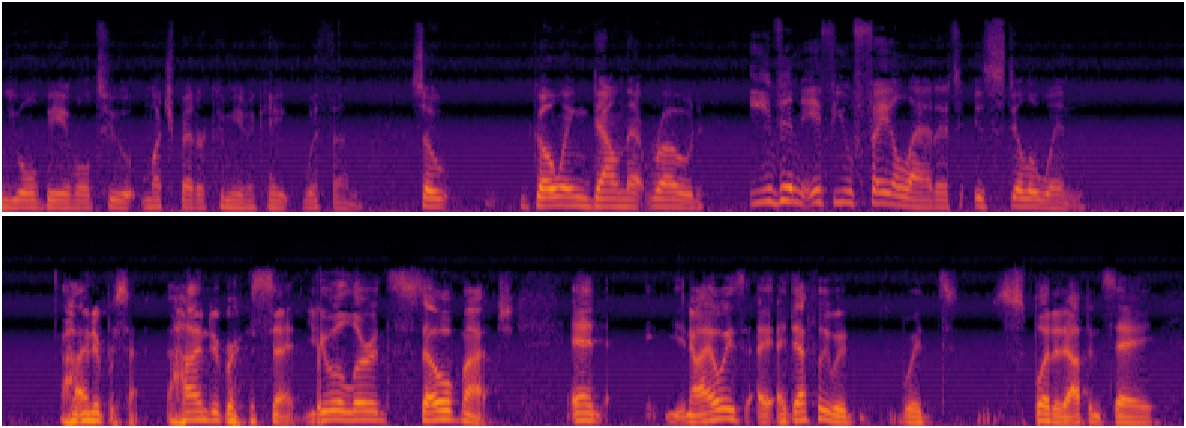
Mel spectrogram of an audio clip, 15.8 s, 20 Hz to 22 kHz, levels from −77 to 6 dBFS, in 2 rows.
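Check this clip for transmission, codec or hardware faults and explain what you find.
A DECT cordless phone buzz runs under the speech for the whole clip. A DECT handset or base station close to the recording chain transmits a short radio burst every 10 ms, and somewhere in the audio path a junction rectifies that RF into a pulse train. The result is a thin, steady 100 Hz buzz with a dense stack of harmonics, sitting roughly 25 dB below the speech.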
